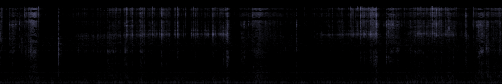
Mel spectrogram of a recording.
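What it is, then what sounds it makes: Soap bar scraped with a blade. A utility knife blade scrapes a fresh, solid green-and-white striped soap bar held in the palm, raising green shavings. Quiet, bright rasping and crisp scratchy strokes come and go in a steady run over a faint low hum, each scrape cutting off abruptly with no ring.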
